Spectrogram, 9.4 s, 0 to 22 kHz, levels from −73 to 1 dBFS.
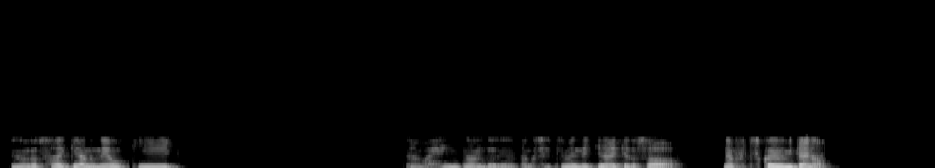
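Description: A speech recording with no technical faults, carrying only the ordinary background noise of the room, which sits about 54 dB below the speech.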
